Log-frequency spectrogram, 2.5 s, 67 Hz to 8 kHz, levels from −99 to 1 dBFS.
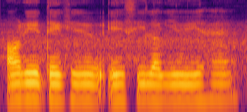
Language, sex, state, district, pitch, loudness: Hindi, male, Uttar Pradesh, Shamli, 115 Hz, -19 LUFS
